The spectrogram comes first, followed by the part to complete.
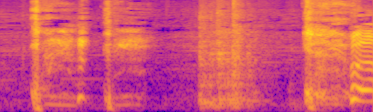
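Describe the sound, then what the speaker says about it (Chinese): A child with a cold coughs several times in quick bursts, close and fairly loud, with short pauses between the harsh, wet coughs. "咳嗽。"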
